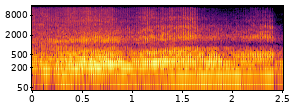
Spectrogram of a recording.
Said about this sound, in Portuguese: Gente, não sejam essas pessoas que andam de moto fazendo esse barulho todo sabe? É, incomoda todo mundo, né?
